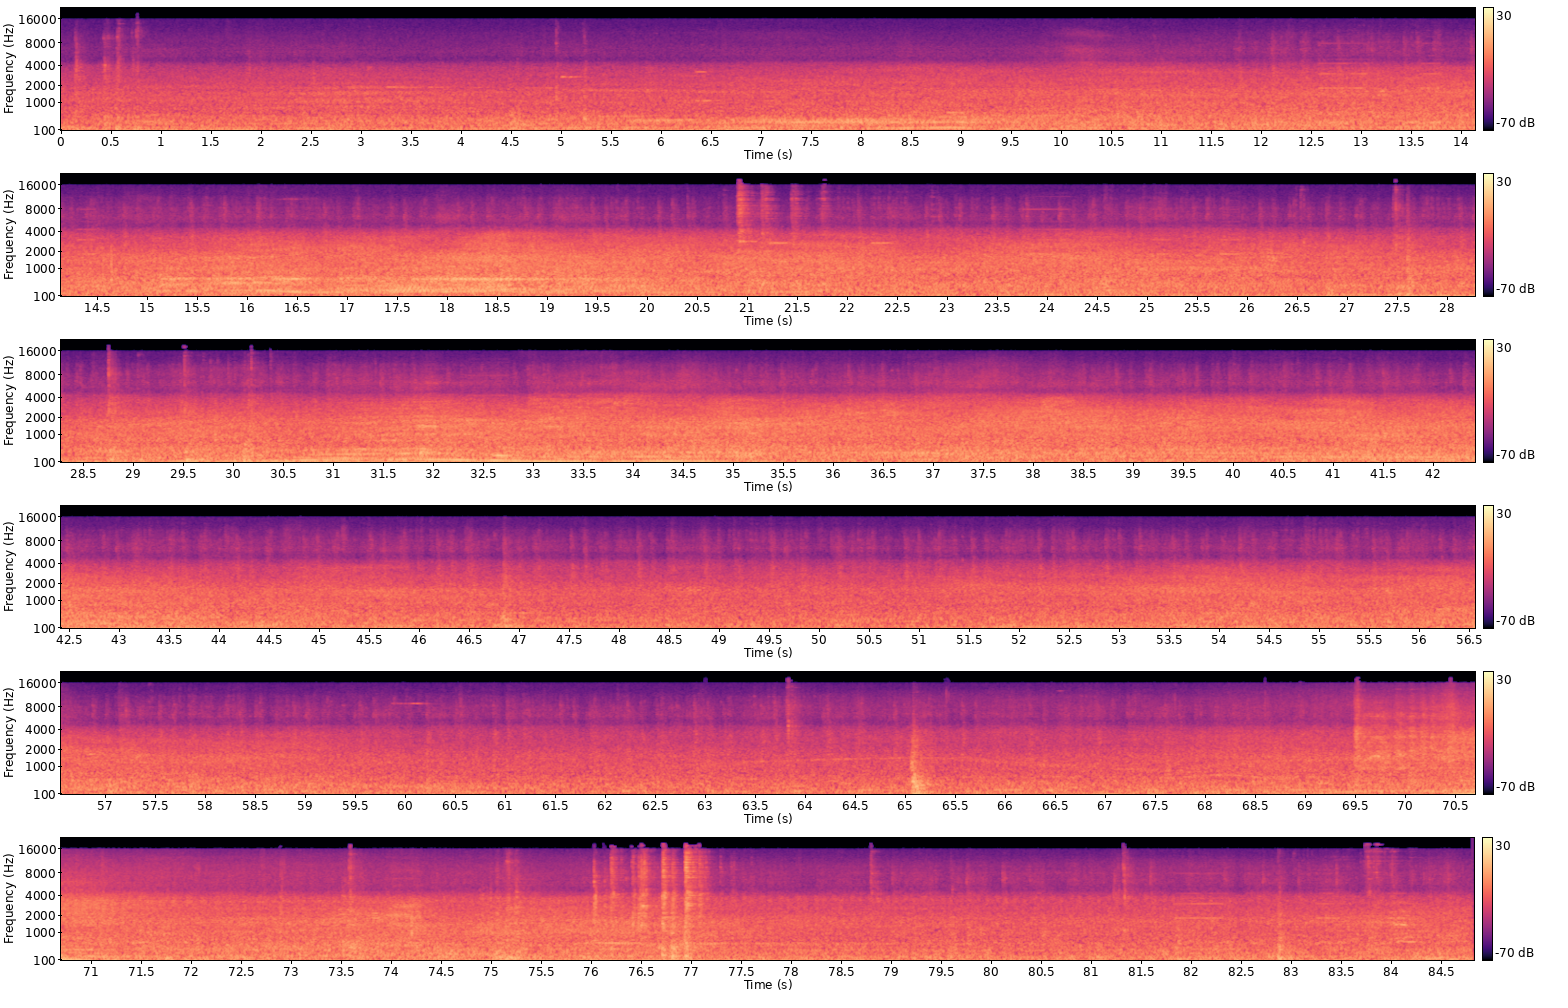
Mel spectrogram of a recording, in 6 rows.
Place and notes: {
  "title": "Paces Ferry Rd SE, Atlanta, GA, USA - A stop at the QT",
  "date": "2021-01-10 14:48:00",
  "description": "Getting a fill of gas at the QT. The process only takes a couple of minutes, but you can hear all the sounds one could expect at a gas station: lots of cars and the sound of the gas pumps.\n[Roland CS-10EM binaural earbuds & portable Sony dictation recorder with external inputs]",
  "latitude": "33.87",
  "longitude": "-84.47",
  "altitude": "297",
  "timezone": "America/New_York"
}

